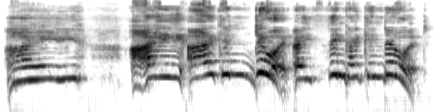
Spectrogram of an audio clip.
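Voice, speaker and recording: A woman voicing a small, eager young male raccoon in a storybook reading, squeaky and straining. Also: animated, slow pace, full character voice.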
